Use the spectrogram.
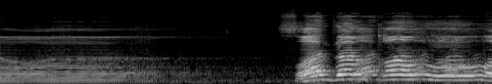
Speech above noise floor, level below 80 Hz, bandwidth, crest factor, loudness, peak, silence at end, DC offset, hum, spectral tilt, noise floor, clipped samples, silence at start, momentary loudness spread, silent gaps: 37 dB; -62 dBFS; 12.5 kHz; 18 dB; -19 LUFS; -4 dBFS; 0 s; under 0.1%; none; -3.5 dB/octave; -56 dBFS; under 0.1%; 0 s; 20 LU; none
